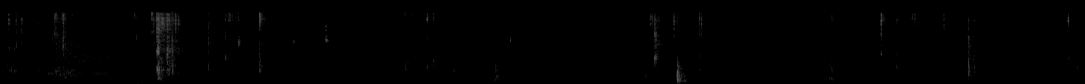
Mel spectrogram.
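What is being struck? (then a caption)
Bar of soap carved with a metal blade. A palm-sized solid white bar of soap with a grid pattern is held in the fingers and carved and scraped with a metal craft knife blade, sending soap flakes falling off. Repeated short bursts of crisp, bright scraping and crackling come with quiet pauses in between. The sound is almost all high-frequency with very little low end.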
